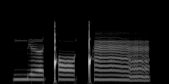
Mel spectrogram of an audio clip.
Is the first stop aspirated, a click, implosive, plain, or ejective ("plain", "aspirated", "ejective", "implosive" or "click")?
click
